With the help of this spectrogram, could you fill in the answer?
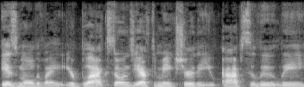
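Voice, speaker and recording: A woman with a Canadian Prairies accent speaks at a fairly low pitch and a moderate pace. Her tone is bright and sharp against a quiet background. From Saskatchewan, Canada. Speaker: live-stream witchcraft and crystal host. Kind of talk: casual live stream chat.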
